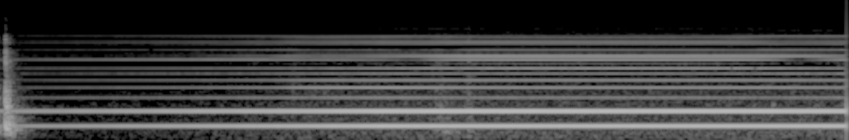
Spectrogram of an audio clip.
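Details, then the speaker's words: Old Compass metal detector switched on with discrimination turned up, no target, meter pegged: single unbroken mid-pitched tone holds steady and grows slightly louder; stuck constant tone, owner suspects a bad coil, unconfirmed. "just a solid tone okay that shuts the speaker off we can just look at the meter i'm thinking the coil might be bad let me test the coil"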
